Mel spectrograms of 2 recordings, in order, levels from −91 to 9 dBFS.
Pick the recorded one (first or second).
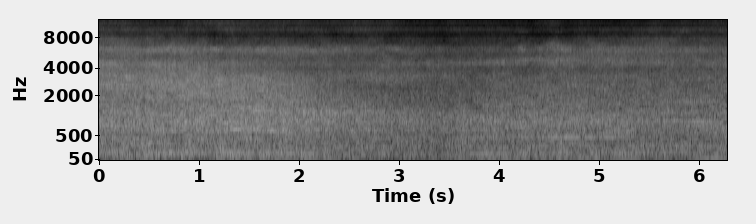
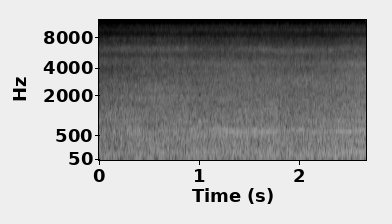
second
